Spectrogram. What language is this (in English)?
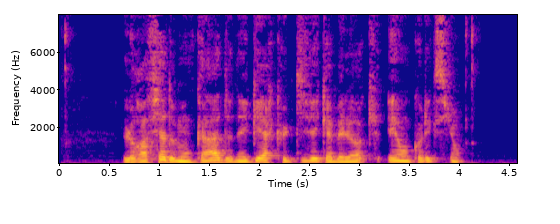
French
